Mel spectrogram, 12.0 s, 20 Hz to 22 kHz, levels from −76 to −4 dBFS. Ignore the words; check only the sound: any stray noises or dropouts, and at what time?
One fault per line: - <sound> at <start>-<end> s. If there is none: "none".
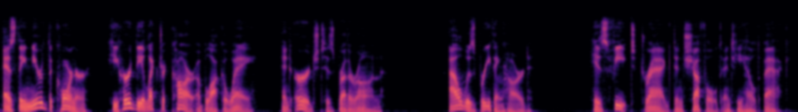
none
